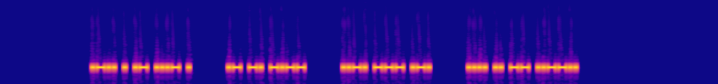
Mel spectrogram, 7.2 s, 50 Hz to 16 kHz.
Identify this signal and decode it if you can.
Morse code, heard as a keyed tone, about 42 wpm, 700 Hz. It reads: LEAVE ANY FOR HIM?
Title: 2x Word-Spacing - Sentences from Top 400 Words - 45wpm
